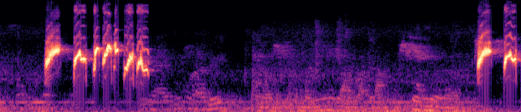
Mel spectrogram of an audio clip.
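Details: Caged red-whiskered bulbul singing for training other birds: a lively phrase of five or six fast, liquid whistles, a quiet stretch with a faint background murmur, then another loud whistled phrase begins.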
